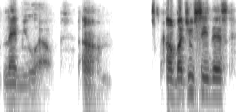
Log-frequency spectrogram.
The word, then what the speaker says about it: Lemuel: It's like Samuel, but with an L. Lemuel.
